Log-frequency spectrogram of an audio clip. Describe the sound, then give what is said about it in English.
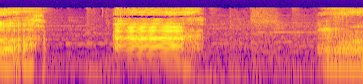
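A voice imitates a low groaning sound coming from inside a room, in a few drawn-out, moaning tones with pauses between them. The longest tone sags downward in pitch near its end. “coming from inside the room. Like a groaning sound.”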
